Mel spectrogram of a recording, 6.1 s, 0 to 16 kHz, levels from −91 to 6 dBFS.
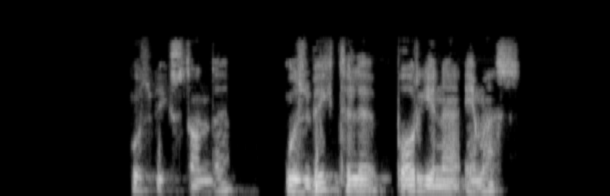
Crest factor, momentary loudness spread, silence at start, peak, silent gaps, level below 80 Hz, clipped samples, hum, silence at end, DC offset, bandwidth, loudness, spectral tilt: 22 dB; 13 LU; 1.35 s; -2 dBFS; 2.59-2.84 s; -56 dBFS; under 0.1%; none; 0.95 s; under 0.1%; 7.6 kHz; -22 LUFS; -5.5 dB/octave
